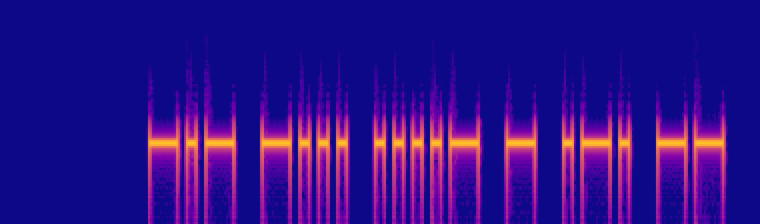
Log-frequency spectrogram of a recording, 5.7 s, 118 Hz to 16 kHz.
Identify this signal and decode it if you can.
Morse code, heard as a keyed tone, about 17 wpm, 700 Hz. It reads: KB4TRM
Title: USA Call Signs - 6 Characters - Repeated 2x - 17wpm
